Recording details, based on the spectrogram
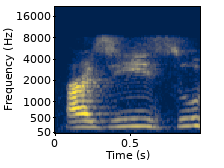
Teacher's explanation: زائے کے اوپر سیٹی کی آواز لائیں گے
